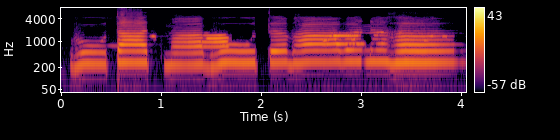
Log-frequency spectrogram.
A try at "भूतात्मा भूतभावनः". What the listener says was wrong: Correct.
